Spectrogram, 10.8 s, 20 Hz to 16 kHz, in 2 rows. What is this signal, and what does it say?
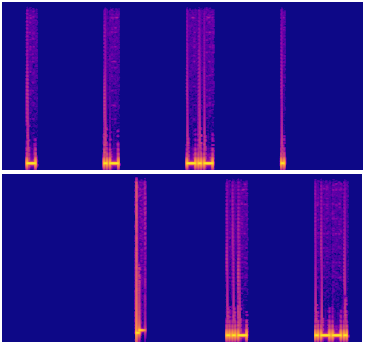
Morse code, heard as a keyed tone, about 27 wpm, spaced as for 8 wpm, 690 Hz. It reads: TAKE UP
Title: 8x Character Spacing - Top 200 Words - 28wpm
